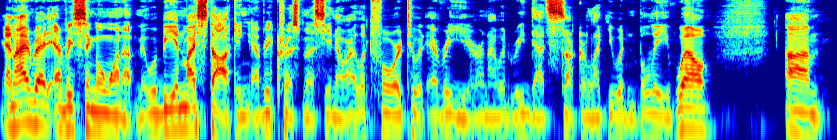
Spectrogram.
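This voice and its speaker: A middle-aged man reminiscing casually as a panel guest, enthusiastic and colloquial, in halting phrases. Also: low voice, no echo, studio quality.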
